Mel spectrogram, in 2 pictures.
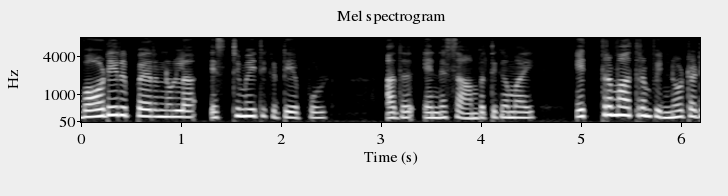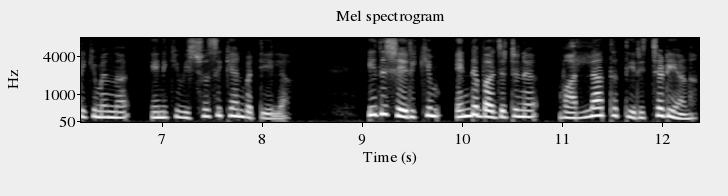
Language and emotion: Malayalam, sad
